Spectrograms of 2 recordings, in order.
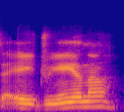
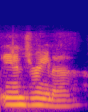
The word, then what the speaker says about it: Andrina: So the next person to speak is Adriana. Did I say it right? Very close, Andrina.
